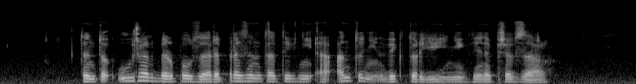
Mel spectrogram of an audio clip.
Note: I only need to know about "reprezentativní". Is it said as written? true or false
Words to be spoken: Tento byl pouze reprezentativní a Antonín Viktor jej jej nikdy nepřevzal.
true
